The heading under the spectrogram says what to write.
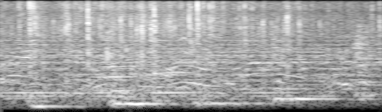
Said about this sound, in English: A little rain never hurt anyone. Those aren't raindrops! That's hail! Quick, everyone, inside!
